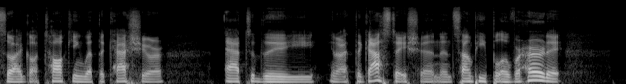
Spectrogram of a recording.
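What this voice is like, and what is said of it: Non-American accent. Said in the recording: “it's quite noticeable from my accent that I'm not from the U.S.”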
